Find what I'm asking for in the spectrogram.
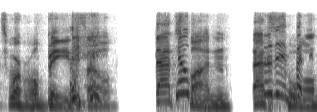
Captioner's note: laugh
